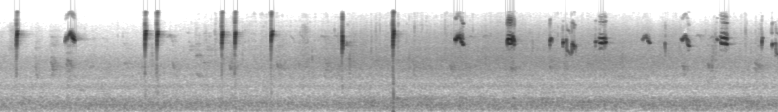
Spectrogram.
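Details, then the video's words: Hawfinch giving sharp, very high ticking notes, first spaced about a second apart, then quicker with short lisping twitters, over a faint low hum. "Der Gesang des Kernbeissers"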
